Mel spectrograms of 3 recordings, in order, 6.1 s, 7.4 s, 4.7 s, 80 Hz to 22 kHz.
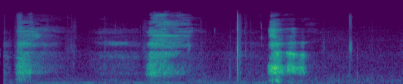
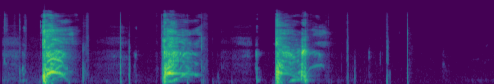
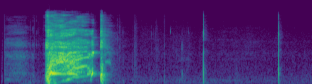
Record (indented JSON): {
  "exhalation_length": "6.1 s",
  "exhalation_amplitude": 9734,
  "exhalation_signal_mean_std_ratio": 0.36,
  "three_cough_length": "7.4 s",
  "three_cough_amplitude": 26696,
  "three_cough_signal_mean_std_ratio": 0.26,
  "cough_length": "4.7 s",
  "cough_amplitude": 27120,
  "cough_signal_mean_std_ratio": 0.32,
  "survey_phase": "beta (2021-08-13 to 2022-03-07)",
  "age": "65+",
  "gender": "Female",
  "wearing_mask": "No",
  "symptom_none": true,
  "smoker_status": "Never smoked",
  "respiratory_condition_asthma": false,
  "respiratory_condition_other": false,
  "recruitment_source": "REACT",
  "submission_delay": "2 days",
  "covid_test_result": "Negative",
  "covid_test_method": "RT-qPCR",
  "influenza_a_test_result": "Negative",
  "influenza_b_test_result": "Negative"
}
